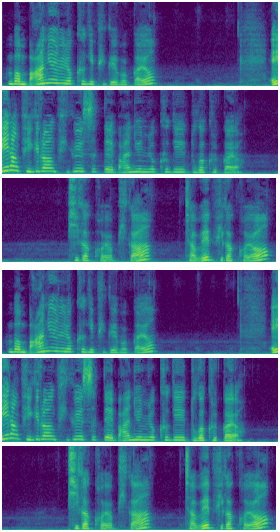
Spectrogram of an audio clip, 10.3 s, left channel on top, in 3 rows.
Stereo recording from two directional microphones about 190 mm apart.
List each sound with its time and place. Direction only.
0.0 s a woman's voice: 10° left (ahead or behind)
4.2 s speech: 20° right (ahead or behind); by 6.5 s 35° right (ahead or behind)
7.7 s speech: 25° right (ahead or behind); by 10.2 s 5° right (ahead or behind)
